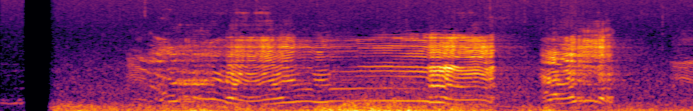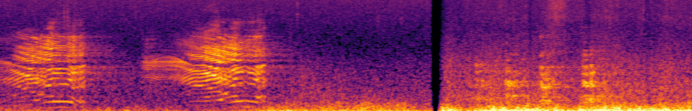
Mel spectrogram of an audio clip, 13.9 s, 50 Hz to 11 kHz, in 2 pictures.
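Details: Red deer in the rut on Mont-Lozère, Cévennes National Park, France, 2016. Several hoarse, wavering bellows run over heavy low rumbling noise, then a sudden cut leads to louder rumble with faint calls.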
